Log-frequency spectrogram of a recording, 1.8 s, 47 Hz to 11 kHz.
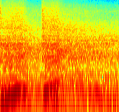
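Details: Original, apparently never-rebuilt 1953 Buick engine, distributor freed, timing not yet finalized and a little hard to start: pulls up smoothly on a quick rev and settles back evenly, no knocks or misses. Normal free revving.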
